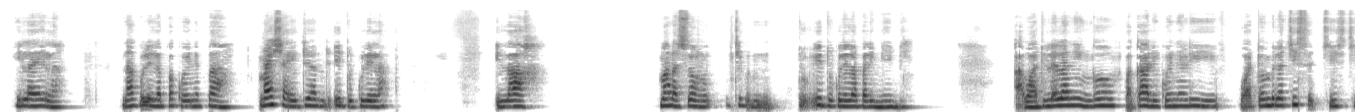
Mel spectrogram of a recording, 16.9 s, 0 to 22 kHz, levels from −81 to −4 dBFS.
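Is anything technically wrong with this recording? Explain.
Yes. Throughout, the speech has plainly audible HE-AAC compression, likely at about 20 kbps. Its replicated treble sounds gritty and metallic on sibilants, and nothing remains above 14.9 kHz. From 1.49 to 16.23 s, clock drift buffer slips produce about seven regular clicks, one every 2.11 s. This fits a clock mismatch of around 700 ppm that drops or repeats roughly 70 samples at each slip.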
